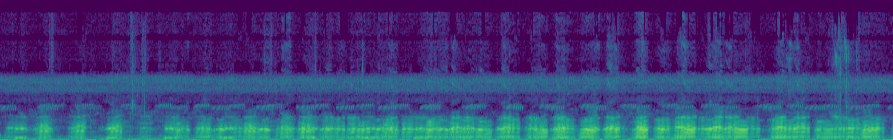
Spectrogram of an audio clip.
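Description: Many frogs call together in a thick, raspy chorus, each croak a short buzzy burst repeated quickly. The calls overlap into a continuous pulsing wall of sound with a faint steady hum beneath.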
